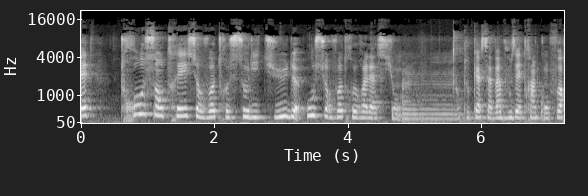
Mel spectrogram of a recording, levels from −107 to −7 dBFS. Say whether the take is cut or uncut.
cut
